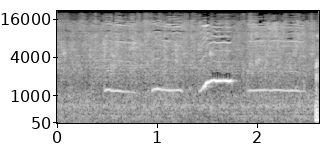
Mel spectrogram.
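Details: A young pet cockatiel whistles the X-Files theme in clear, pure notes, holding steady tones and sliding up once.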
